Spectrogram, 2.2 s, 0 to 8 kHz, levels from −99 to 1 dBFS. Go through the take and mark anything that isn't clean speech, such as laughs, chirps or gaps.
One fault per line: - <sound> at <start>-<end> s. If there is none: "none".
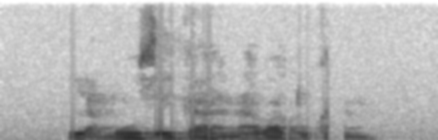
- dropout at 1.6-1.7 s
